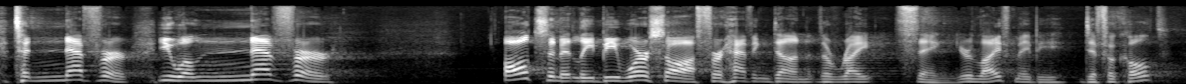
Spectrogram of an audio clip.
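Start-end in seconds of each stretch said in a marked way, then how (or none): none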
